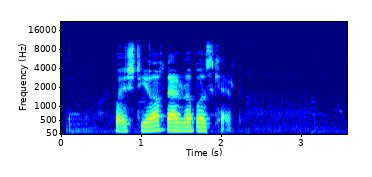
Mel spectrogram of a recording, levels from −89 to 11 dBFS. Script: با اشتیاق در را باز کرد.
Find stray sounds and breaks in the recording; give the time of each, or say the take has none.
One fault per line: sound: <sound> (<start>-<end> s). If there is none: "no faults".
no faults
